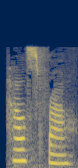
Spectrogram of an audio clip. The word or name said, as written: housefrau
